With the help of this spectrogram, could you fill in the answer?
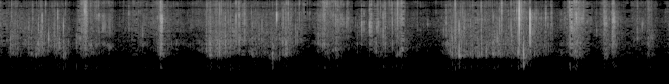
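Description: A small lump of pink sequin slime is squeezed and folded by fingertips with painted nails. It gives off quiet, bright crunchy crackles in a steady run of bursts with short sharp pops and no low end.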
